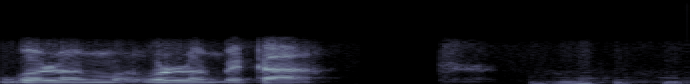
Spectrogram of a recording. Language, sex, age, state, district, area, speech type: Kannada, male, 60+, Karnataka, Chikkaballapur, rural, conversation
